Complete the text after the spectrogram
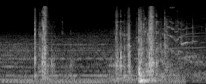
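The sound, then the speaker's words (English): A brass lion-head door knob rattles and turns with a couple of sharp clicks, then a door latch releases and the door creaks open with a low mechanical scrape. No one speaks. “The sobbing has all but subsided as you wrap your hand around the brass lion head to turn it.”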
